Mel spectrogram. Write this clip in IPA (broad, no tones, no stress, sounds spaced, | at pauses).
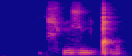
t͡ɕʰ y z y ɡ͡ǃ ɒ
